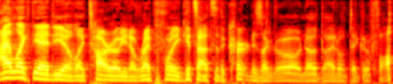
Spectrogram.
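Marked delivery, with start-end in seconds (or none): 2.8-3.9 very deep, very low, hushed, very quiet disgusting voice. Pitching a bit where Taro backs out right before the curtain, in Taro's disgusting voice. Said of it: "in his disgusting voice".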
